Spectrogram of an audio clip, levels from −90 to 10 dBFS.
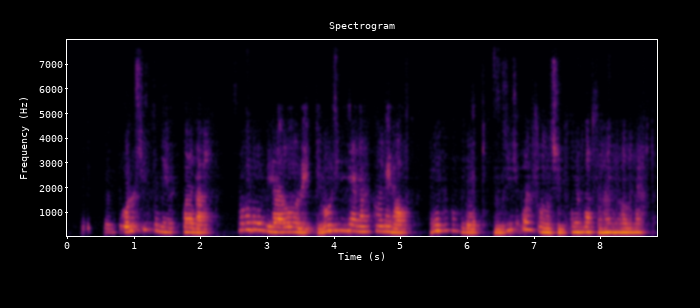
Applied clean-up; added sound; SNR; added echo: neural mask model DeepFilterNet 3.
